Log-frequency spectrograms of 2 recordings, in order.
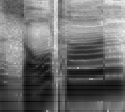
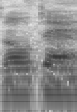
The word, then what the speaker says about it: Soltan: Is it Zoltan? Yeah, I feel like Zoltan. Isn't that like a It's Ben like the Stiller whole, movie? Like, I think it's Soltan. it is.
